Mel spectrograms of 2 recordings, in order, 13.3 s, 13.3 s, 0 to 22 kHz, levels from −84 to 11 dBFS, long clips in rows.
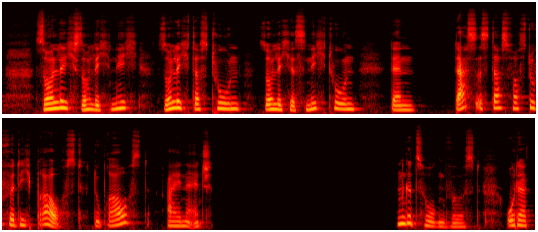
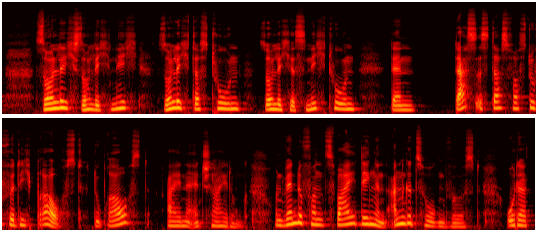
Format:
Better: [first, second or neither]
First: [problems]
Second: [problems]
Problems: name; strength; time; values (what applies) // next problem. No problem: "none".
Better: second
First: audio cutting out; at 9.5 s for 2.5 s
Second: none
